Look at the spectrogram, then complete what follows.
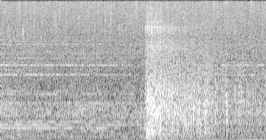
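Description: Steady rain hisses throughout, then a sudden thunderclap bursts in partway through and rolls on as a deep rumble beneath the continuing downpour.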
